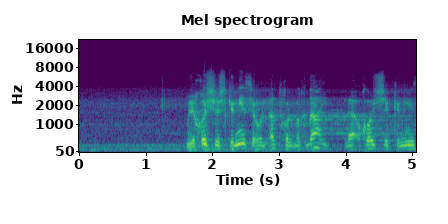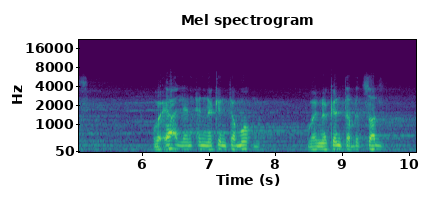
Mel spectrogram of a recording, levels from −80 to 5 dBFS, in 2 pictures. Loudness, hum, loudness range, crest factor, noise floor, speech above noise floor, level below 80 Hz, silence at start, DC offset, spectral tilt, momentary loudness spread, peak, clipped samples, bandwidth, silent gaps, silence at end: -17 LUFS; none; 3 LU; 18 dB; -41 dBFS; 24 dB; -52 dBFS; 0.15 s; under 0.1%; -8 dB/octave; 19 LU; 0 dBFS; under 0.1%; 6.8 kHz; none; 0 s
